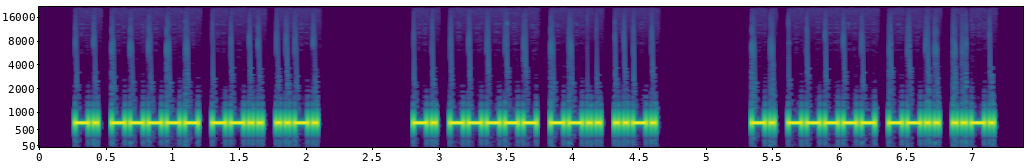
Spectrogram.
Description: Morse code, heard as a keyed tone, about 34 wpm, 700 Hz. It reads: N0ZF N0ZF N0ZF
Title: USA Call Signs - 4 Characters - Repeated 3x - 35wpm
